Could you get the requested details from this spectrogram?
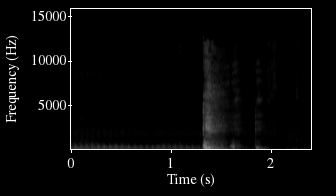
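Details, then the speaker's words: A French bulldog snoring in a quiet room: low, fluttering rattle followed by two sharp snorts. "vous allez entendre un petit asmr de ronflement de bouledogue français là c'est cadeau"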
